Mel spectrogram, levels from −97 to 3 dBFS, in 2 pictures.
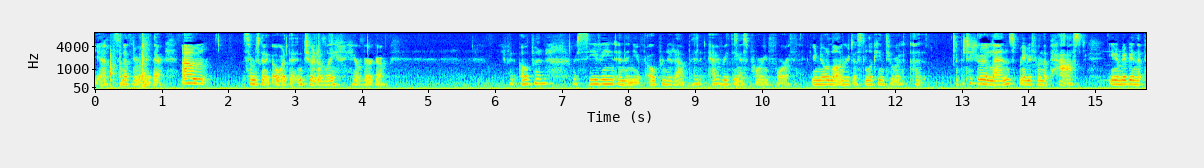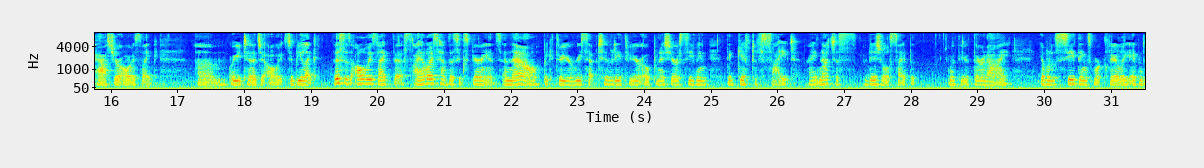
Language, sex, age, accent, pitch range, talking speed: English, female, 40-59, American, 160-185 Hz, 195 wpm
